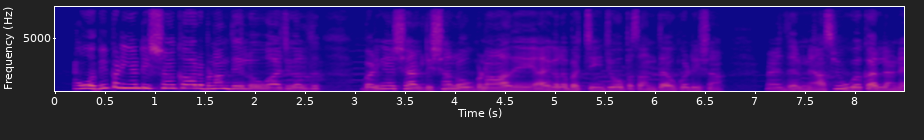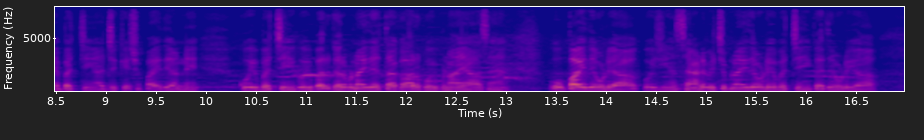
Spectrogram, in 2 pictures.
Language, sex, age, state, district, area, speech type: Dogri, female, 30-45, Jammu and Kashmir, Samba, rural, spontaneous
